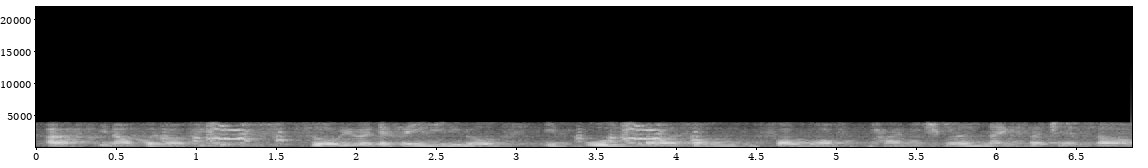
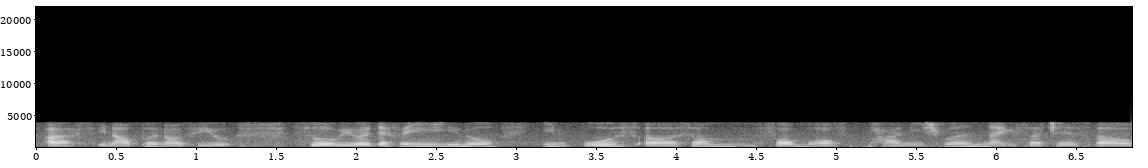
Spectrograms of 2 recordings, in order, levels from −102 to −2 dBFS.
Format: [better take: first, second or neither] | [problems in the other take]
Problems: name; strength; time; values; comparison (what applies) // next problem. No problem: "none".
second | background sound (Chicken, rooster); 3 dB below the speech // room echo; dies away in 1.1 s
